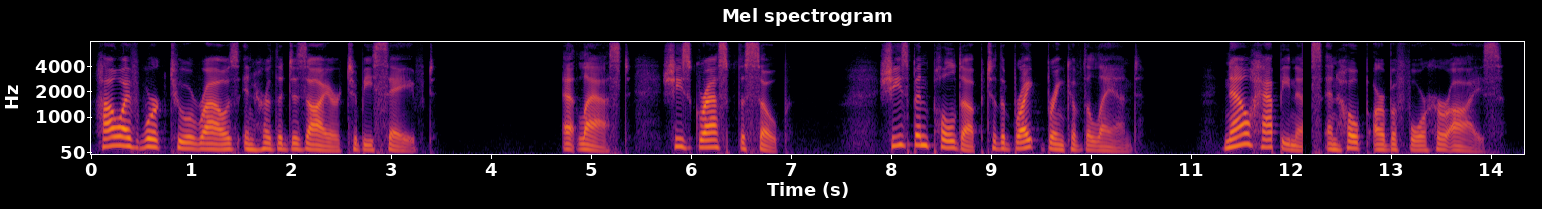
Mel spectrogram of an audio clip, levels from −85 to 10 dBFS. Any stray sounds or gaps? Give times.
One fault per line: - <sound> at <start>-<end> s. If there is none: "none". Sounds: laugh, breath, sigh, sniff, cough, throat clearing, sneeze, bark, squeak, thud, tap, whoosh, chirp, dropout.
- dropout at 12.1-12.2 s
